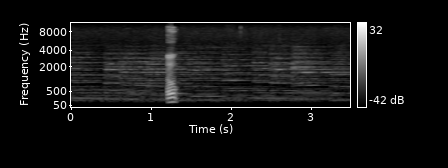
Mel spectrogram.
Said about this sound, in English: They've actually warmed up a bit, but when they first started, it was really sort of... Brung, brung, brung. Yeah. It's like, yeah, how not to start your bell ringing? Yeah. Whoops, kind of thing.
